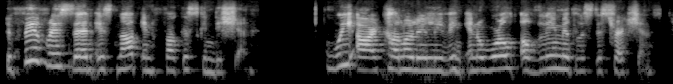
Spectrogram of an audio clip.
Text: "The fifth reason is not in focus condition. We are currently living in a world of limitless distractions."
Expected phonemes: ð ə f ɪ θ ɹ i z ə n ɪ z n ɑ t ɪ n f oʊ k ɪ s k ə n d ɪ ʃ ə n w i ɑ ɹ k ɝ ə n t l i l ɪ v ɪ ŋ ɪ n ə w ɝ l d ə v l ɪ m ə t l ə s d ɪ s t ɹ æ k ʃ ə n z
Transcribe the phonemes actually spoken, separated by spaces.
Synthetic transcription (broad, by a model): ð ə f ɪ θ ɹ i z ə n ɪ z n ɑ t ɪ n f oʊ k ɪ s k ə n d ɪ ʃ ə n w i ɑ ɹ k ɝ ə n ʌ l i l ɪ v ɪ ŋ ɪ n ə w ɝ l d ə v l ɪ m ə t l ə s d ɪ s t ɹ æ k ʃ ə n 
